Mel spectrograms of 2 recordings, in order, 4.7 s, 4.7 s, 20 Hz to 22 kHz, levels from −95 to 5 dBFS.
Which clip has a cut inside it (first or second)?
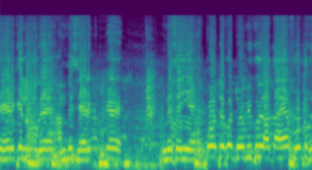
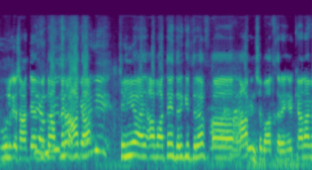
second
